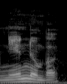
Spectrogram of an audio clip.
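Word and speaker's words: Nien Nunb: By the way, I'm pronouncing that because that's how Jonathan Davis pronounced it in the Battlefront novel by Alexander Freed. I know everybody says Nien Numb, something like that.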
